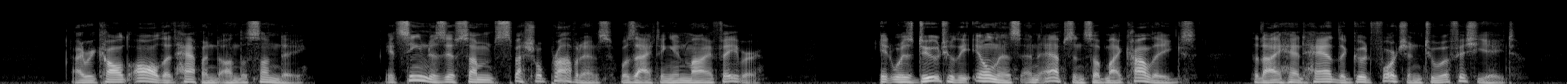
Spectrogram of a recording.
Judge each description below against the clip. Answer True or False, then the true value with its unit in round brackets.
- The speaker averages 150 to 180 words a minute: True (155 wpm)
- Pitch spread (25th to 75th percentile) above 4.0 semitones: True (5.4 semitones)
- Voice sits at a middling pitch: False (95 Hz)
